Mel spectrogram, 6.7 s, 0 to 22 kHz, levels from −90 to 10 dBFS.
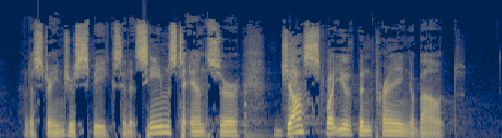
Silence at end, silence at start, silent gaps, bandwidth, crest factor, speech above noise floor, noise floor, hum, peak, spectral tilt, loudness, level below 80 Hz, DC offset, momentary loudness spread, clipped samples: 0.8 s; 0.35 s; none; 14.5 kHz; 16 dB; 44 dB; -60 dBFS; none; 0 dBFS; -3.5 dB/octave; -14 LUFS; -40 dBFS; under 0.1%; 11 LU; under 0.1%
